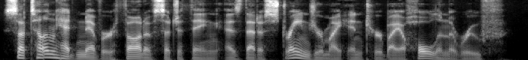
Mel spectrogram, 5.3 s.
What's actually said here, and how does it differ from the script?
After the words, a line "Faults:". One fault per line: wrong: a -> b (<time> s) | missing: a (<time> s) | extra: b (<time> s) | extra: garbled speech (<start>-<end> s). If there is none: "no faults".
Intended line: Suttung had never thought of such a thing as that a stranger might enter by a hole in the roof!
Suttung had never thought of such a thing as that a stranger might enter by a hole in the roof!
Faults:
no faults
